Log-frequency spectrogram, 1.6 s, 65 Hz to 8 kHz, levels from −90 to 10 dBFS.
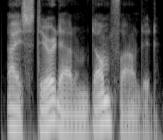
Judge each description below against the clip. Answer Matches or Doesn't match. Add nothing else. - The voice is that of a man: Matches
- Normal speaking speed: Matches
